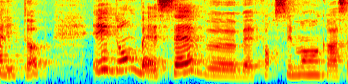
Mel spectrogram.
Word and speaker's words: Saeve: Ça se prononce Sève et pas Saève.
